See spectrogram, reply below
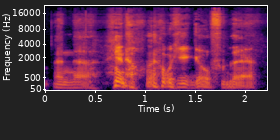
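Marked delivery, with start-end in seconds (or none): none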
